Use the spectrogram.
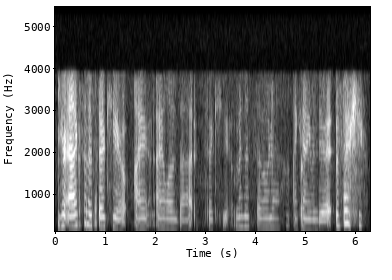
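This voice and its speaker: A woman's voice: mid-range voice, steady tone, normal speed. A woman hosting a casual radio interview, bubbly and chatty, laughing often between questions. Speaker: radio show host. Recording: phone-like lo-fi audio.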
